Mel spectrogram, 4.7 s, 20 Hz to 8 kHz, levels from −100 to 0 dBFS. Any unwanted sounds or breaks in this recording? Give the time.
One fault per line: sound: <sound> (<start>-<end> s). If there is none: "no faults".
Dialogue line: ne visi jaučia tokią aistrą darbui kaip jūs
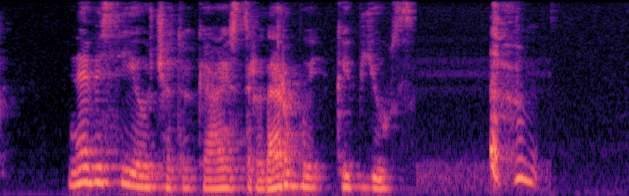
sound: throat clearing (3.7-4.1 s)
